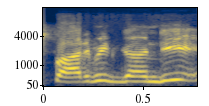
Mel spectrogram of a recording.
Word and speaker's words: Fatima Gandhi: probably the Gandhi we all know how to pronounce but farming permit please yes yes hi my name is Fatima Gandhi and I'm coming here the Sun never sets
